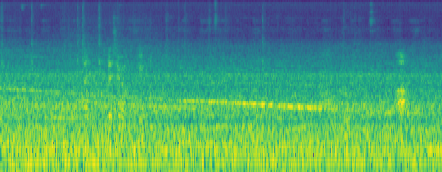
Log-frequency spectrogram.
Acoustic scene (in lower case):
bus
